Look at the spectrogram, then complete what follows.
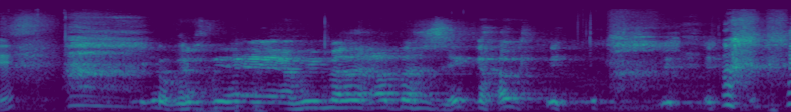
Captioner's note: laugh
